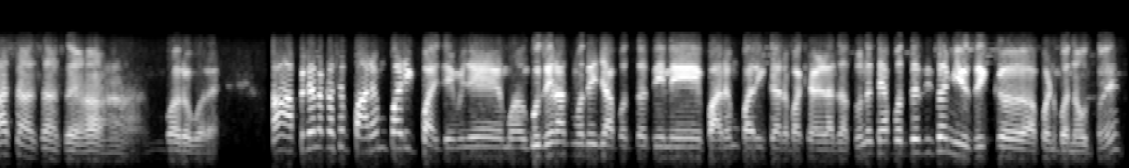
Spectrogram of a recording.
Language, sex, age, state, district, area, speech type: Marathi, male, 45-60, Maharashtra, Ratnagiri, urban, conversation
